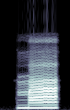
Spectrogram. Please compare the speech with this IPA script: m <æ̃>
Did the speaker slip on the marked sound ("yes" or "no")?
no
